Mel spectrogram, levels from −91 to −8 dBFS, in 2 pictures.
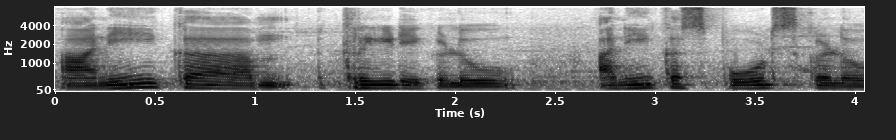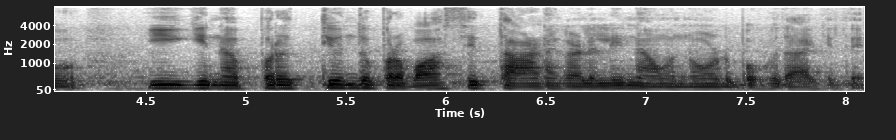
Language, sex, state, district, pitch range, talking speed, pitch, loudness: Kannada, male, Karnataka, Chamarajanagar, 95-115 Hz, 80 wpm, 100 Hz, -13 LUFS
